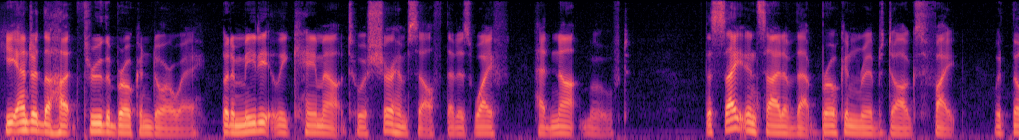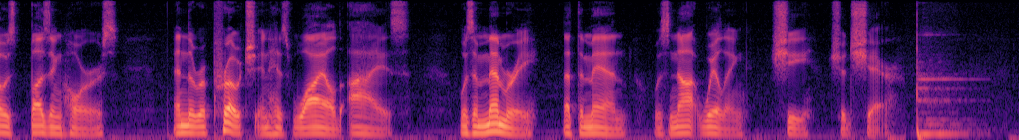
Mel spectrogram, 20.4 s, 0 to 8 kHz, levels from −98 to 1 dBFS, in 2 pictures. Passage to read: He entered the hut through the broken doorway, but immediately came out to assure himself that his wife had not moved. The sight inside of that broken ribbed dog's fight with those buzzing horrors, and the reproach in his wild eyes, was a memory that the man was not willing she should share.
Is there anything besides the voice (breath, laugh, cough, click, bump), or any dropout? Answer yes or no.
yes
